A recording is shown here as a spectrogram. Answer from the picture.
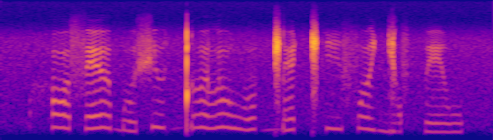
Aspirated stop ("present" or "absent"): present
